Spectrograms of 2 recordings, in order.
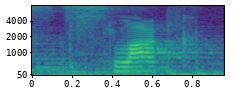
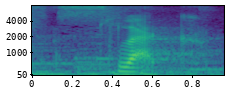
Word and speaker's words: Slack: sure you have but a lot of people pronounce it is slack actually if you check out the videos that the company produced telling about how to use the program they pronounce it as slack so please stick to the rule and pronounce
